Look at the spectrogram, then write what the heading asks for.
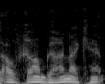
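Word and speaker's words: al-Ghomgham: a young woman and her name is Ezra al gum gun algum gun and it's actually pronounced al calm Ghana do the G in Arabic very well but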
